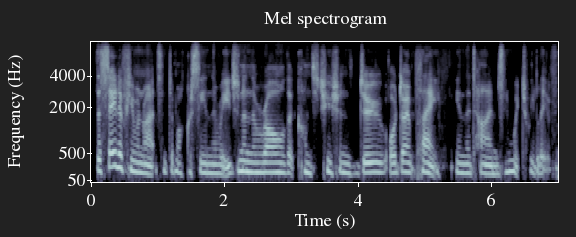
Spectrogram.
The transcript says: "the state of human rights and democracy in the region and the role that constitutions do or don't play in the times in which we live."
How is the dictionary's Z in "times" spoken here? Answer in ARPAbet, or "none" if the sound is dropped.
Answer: Z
